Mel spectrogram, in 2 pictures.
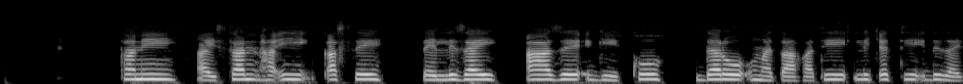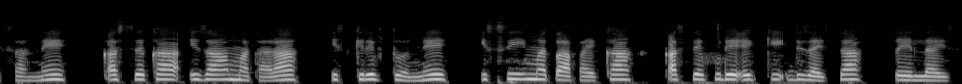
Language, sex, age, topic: Gamo, female, 25-35, government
